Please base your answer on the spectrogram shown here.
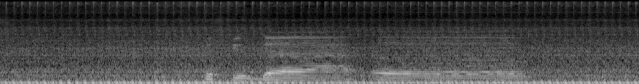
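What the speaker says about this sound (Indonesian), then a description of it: "Bisa kedengeran mesin masih halus." A Honda Vario scooter engine idles smoothly with a steady, fast putter throughout after a water pump replacement, while someone speaks briefly over it.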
